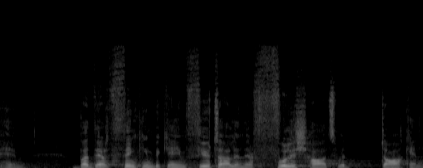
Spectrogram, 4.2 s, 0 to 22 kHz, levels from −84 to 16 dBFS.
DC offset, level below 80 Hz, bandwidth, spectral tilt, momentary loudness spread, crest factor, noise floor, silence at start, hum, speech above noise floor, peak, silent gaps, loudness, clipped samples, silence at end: under 0.1%; -78 dBFS; 16 kHz; -5 dB/octave; 12 LU; 20 dB; -73 dBFS; 0 s; none; 32 dB; -22 dBFS; none; -42 LUFS; under 0.1%; 0 s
